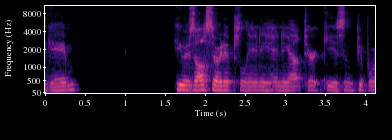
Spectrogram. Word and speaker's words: Ypsilanti: Ypsilanti. – What? Say it. – Ypsilanti.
